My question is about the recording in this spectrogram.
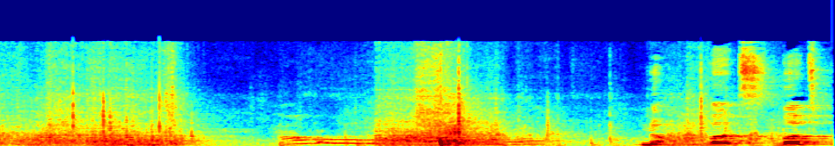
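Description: Toddler's voice vocalizing and babbling in short, high-pitched calls without clear words, after a brief rustling noise in the first second.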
